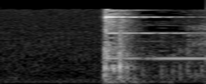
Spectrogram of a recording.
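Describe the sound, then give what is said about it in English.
A phone rings as a call is placed to a contact, with a single bright, bell-like chime that starts abruptly after silence and rings on with clear, steady high tones. No voices are heard. “Wait for it. It's ringing.”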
